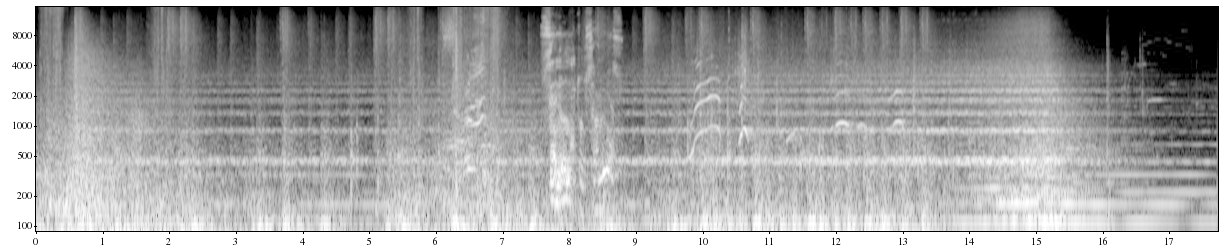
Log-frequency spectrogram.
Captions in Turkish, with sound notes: (Müzik - Gerilim) Bırak! Seni unuttum sanmayasın! (Müzik - Gerilim) (İnleme sesi)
